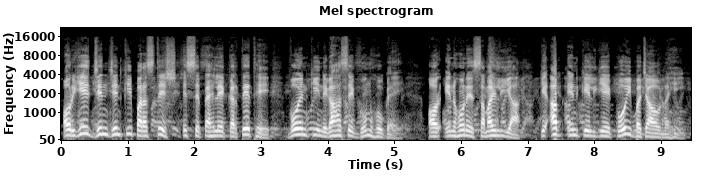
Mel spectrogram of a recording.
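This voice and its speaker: A man reading a scripture translation in a formal, measured radio presenter's style. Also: a little high, lively intonation, a bit bright.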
